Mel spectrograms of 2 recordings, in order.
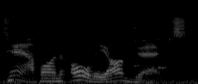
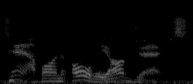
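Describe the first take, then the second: No difference in how they are said.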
